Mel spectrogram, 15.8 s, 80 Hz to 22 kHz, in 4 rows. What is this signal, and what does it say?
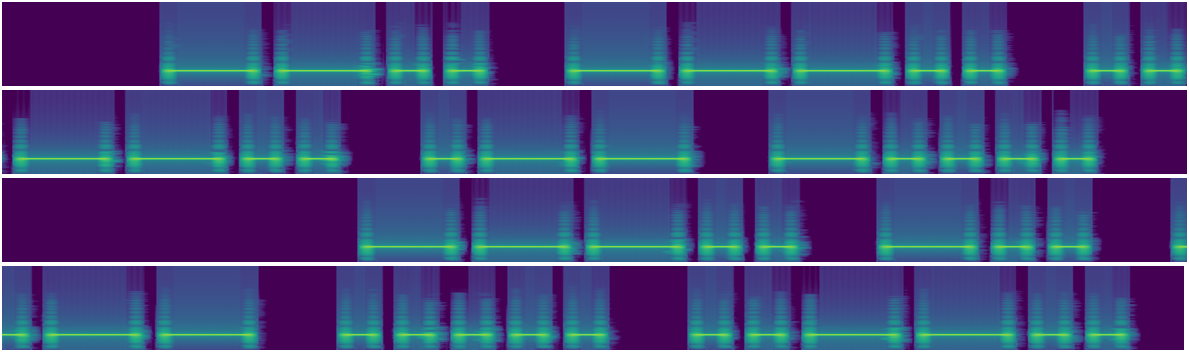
Morse code, heard as a keyed tone, about 13 wpm, 800 Hz. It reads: Z8?W6 8DW5?
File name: LEZIONI / 10 SIGNS / 10B INT 12wpm 2414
